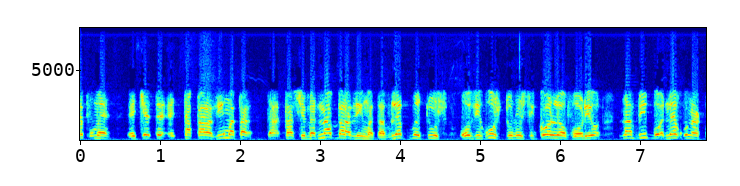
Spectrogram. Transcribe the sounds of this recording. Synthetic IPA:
pume̞ | cet̪et̪ɐpɐɾɐðiɣmɐt̪ɐt̪ɐt̪ɐsime̞ɾinɐpɐɾɐðiɣmɐt̪ɐvle̞pume̞t̪uso̞ðiɣust̪uɾist̪iko̞nle̞ofo̞ɾio̞nnɐmibone̞xunɐk

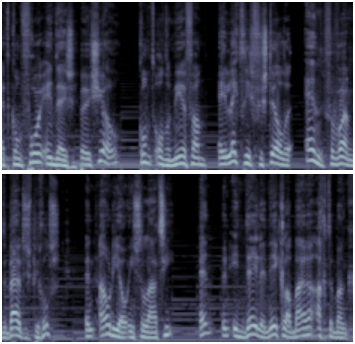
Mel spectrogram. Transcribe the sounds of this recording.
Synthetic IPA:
ɦətkɔmfʊːɹɪndejzəpøʃow | kɔmtɔndəɹmɪːɹvɑnelɛk̚trisfəɹstɛlˠdə | ɛnv̥əɹʋɑɹmdəbœɥtənspiχəlˠs | ənawdiowɪnstalaːtsi | ɛnənɪndejlənɪːɹklɑp̚baːrəʔɑχtəɹbɑŋk

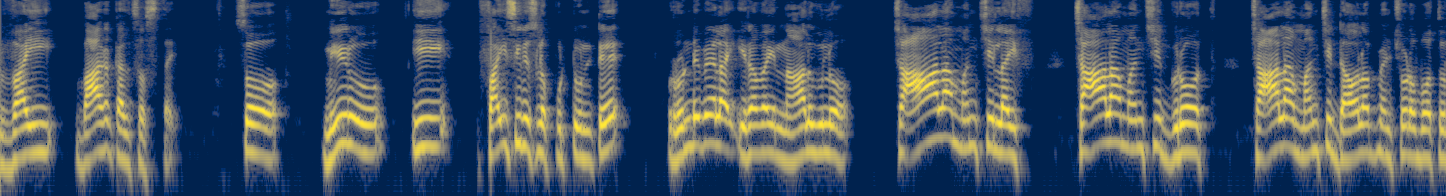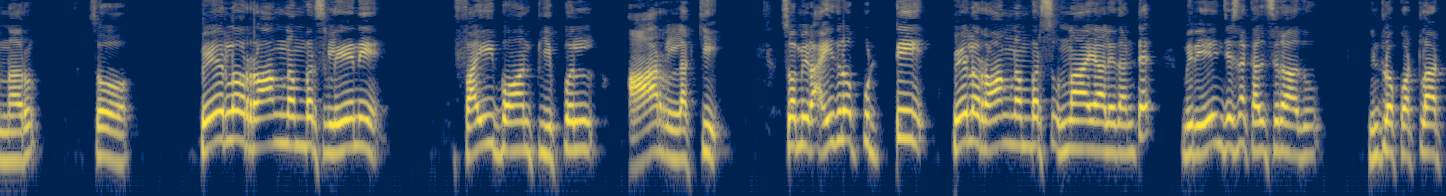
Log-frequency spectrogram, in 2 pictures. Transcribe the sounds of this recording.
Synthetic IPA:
ʋɐj | baːɡaːkɐlisɐst̪a̰ːji | soː | miːɾu | iː | pʰɐjsiːɾiːs̬lo̞ːpuʈːuɳʈe̞ː | ɾo̞ɳɖuʋɛːlɐʔiɾɐʋɐjnaːluɡulo̞ː | t͡ʃaːlaːmɐɲt͡ʃilɐjpʰ | t͡ʃaːlaːmɐɲt͡ʃiɡɾoːt̪ʰ | t͡ʃaːlaːmɐɲt͡ʃiɖeʋlɐp̬me̞ɳʈ̚t͡ʃuːɽɐbo̞ːt̪unːaːɾu | soː | peːɾlo̞ːɾaːŋɡnɐmbɐɾsle̞ːni | pʰɐjbaːnpiːpul | aːɾlɐkːi | so̞ːmiːɾuɐjd̪ulo̞ːpuʈːi | pe̞ːɾlo̞ːɾaːŋɡnɐmbɐɾsunːaːjaːle̞ːd̪ɐɳʈe̞ː | miːɾue̞ːmt͡ʃe̞ːs̬inaːkɐlisiɾaːd̪u | iɳʈlo̞ːkɔʈla

